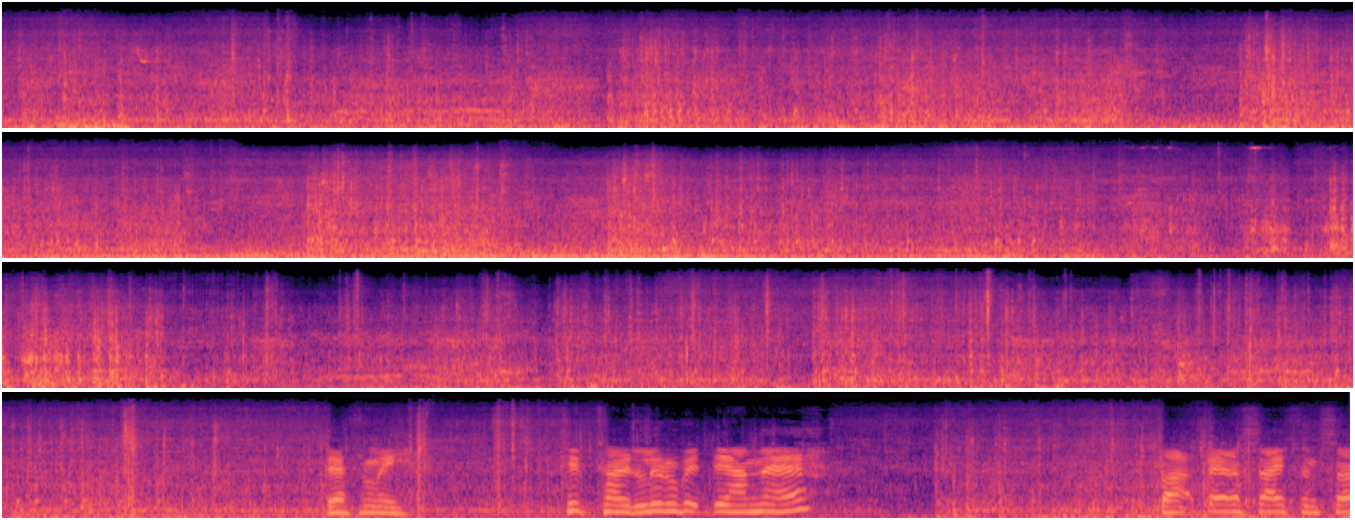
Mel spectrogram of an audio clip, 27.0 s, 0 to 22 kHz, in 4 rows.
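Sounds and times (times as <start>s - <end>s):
tyres rolling over dirt and rocks: 0.0s - 27.0s
wind buffeting microphone: 0.0s - 27.0s.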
